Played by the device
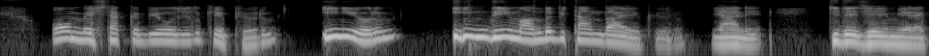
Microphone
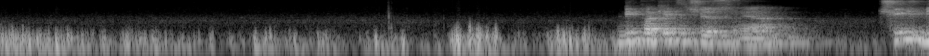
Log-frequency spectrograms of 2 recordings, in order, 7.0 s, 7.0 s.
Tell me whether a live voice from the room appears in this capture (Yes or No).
Yes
